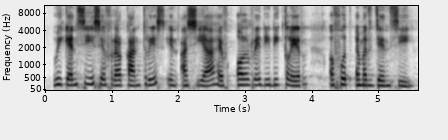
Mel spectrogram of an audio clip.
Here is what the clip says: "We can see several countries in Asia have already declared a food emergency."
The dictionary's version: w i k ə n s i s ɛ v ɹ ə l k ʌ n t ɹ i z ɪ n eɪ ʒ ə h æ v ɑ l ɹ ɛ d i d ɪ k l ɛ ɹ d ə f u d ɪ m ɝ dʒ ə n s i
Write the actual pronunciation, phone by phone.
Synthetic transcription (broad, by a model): w i k ə n s i s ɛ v ɹ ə l k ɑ n t ɹ i s ɪ n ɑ s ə h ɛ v ɑ l ɹ ɛ d i d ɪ k l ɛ ɹ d ə f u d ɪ m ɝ dʒ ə n s i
